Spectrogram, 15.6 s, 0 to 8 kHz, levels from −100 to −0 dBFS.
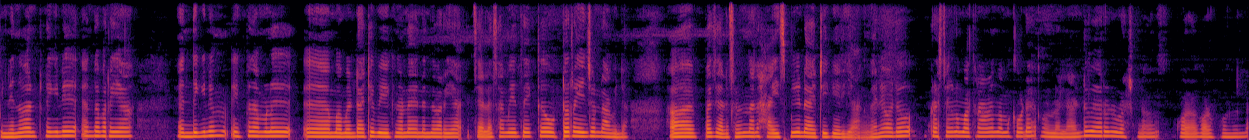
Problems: low volume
